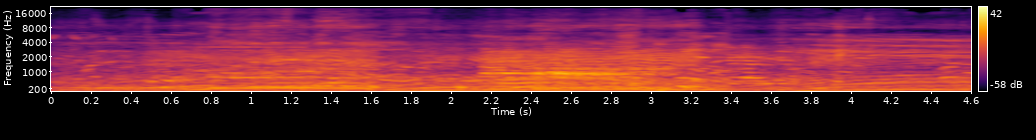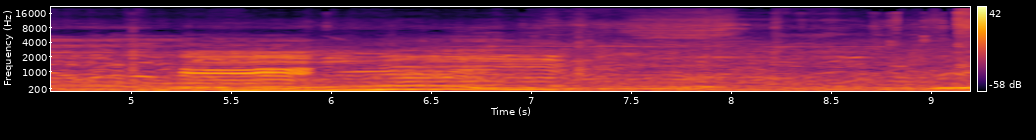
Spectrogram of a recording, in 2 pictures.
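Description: Cattle at a livestock market in Karimangalam, Dharmapuri district, where dairy and pregnant cows are traded, low moos sounding repeatedly close by amid crowd chatter and people talking.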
